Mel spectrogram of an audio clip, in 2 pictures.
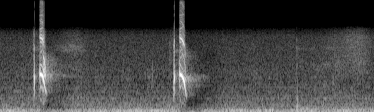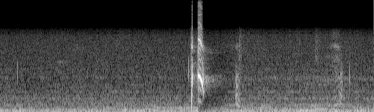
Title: hiccups!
